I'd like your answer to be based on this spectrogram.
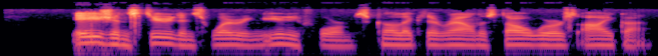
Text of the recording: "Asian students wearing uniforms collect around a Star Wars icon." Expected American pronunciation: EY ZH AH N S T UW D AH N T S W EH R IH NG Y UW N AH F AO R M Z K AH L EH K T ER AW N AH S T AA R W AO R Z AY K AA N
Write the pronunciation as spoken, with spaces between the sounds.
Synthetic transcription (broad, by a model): EY ZH AH N S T UW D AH N T S W EH R IH NG Y UW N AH F AO R M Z K AH L EH K T ER AW N AH S T AA R W AO R Z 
